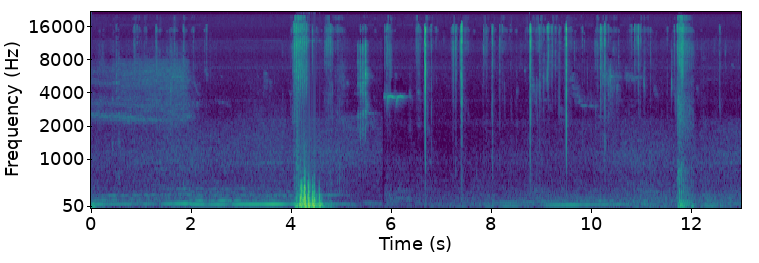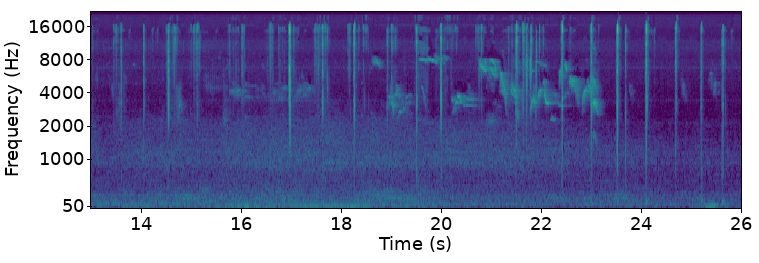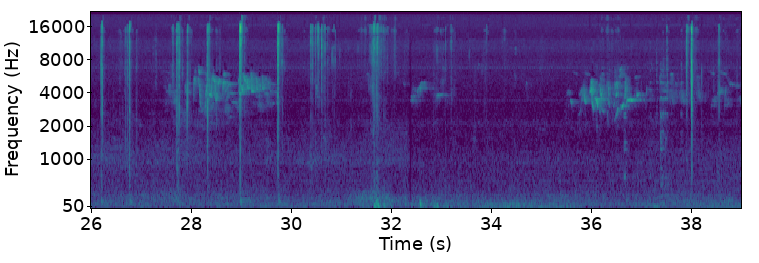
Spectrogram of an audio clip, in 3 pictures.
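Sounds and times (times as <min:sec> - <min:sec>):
small birds chirping: 0:00.0 - 0:39.0
sharp ticks and taps: 0:06.4 - 0:30.9, 0:37.4 - 0:39.0.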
